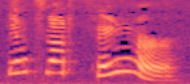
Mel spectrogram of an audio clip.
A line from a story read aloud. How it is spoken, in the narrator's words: I exclaimed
